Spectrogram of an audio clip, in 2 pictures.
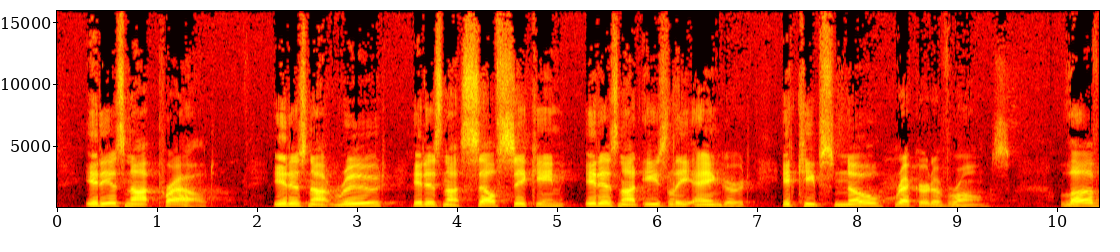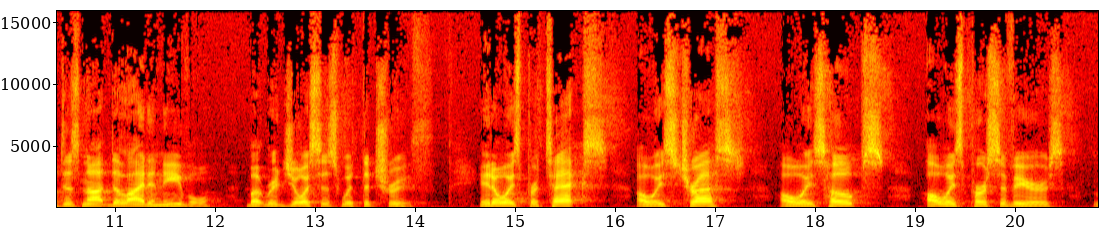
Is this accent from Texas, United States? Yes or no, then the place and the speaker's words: yes; La Porte, Texas, United States; Now, I grew up in La Porte.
